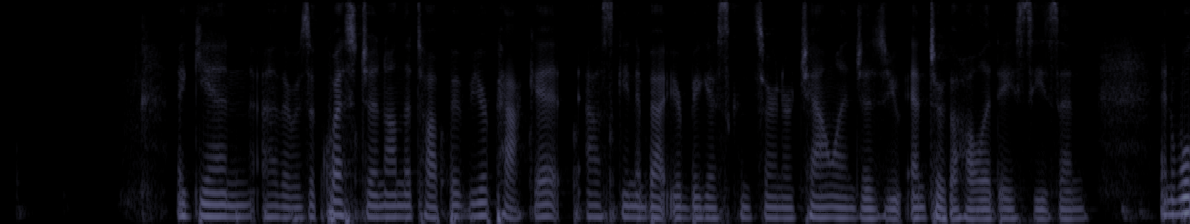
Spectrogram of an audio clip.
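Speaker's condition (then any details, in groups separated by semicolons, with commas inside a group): No condition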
